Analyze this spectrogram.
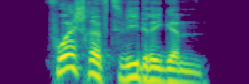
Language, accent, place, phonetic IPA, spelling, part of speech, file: German, Germany, Berlin, [ˈfoːɐ̯ʃʁɪft͡sˌviːdʁɪɡəm], vorschriftswidrigem, adjective, De-vorschriftswidrigem.ogg
- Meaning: strong dative masculine/neuter singular of vorschriftswidrig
